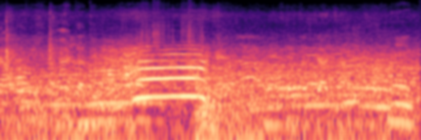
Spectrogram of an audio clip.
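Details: During tough bargaining over a jumbo cow for sale, one short rising-then-falling moo stands out, surrounded by a vehicle engine hum and distant voices.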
